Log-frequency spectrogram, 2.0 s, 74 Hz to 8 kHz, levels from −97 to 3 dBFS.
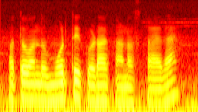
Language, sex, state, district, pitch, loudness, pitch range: Kannada, male, Karnataka, Bangalore, 115 Hz, -16 LUFS, 100-125 Hz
